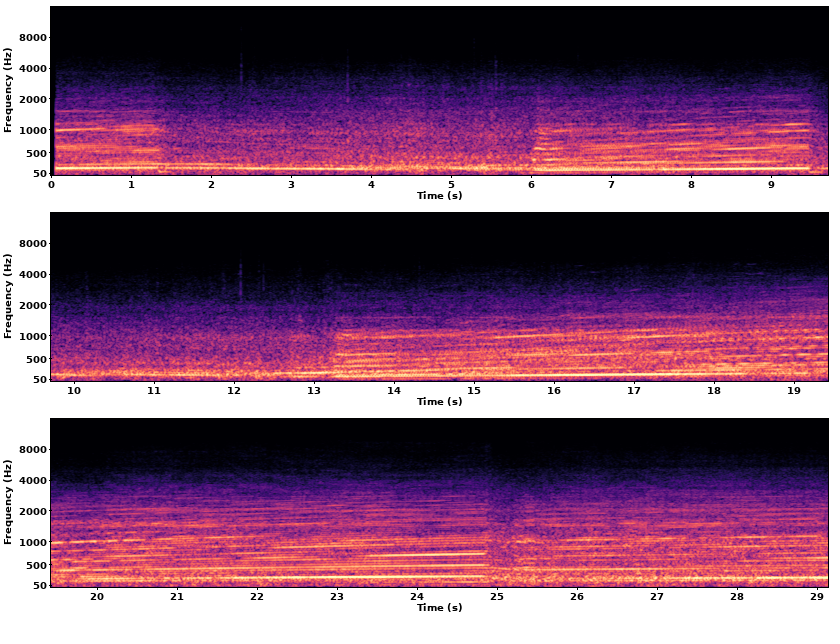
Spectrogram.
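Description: Subaru BRZ's flat-four engine with a catless exhaust and Tomei header, heard from inside the cabin, driven hard at track pace. Its pitch drops and jumps several times as the driver lifts and shifts, then climbs steadily through a long pull on the straight before an upshift near the end.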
